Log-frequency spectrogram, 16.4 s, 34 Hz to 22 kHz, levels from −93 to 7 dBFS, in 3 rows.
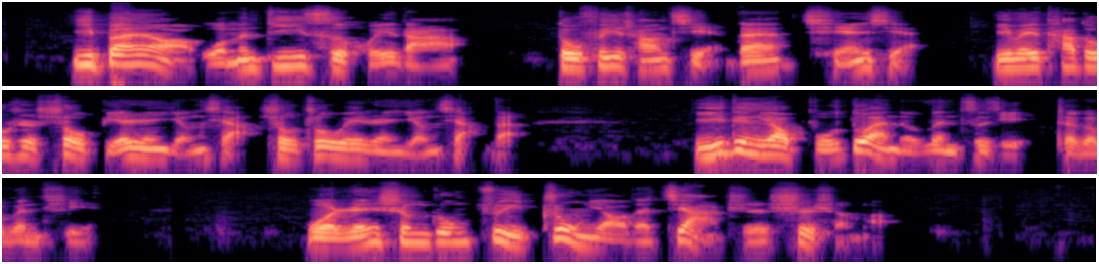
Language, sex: Chinese, male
